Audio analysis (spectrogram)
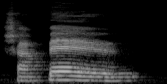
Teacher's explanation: O mais forte é o E e não o U. Então, primeiro veio o som mais forte, o E, depois a semivogal o U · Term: ditongo decrescente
